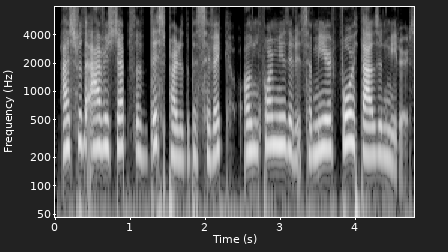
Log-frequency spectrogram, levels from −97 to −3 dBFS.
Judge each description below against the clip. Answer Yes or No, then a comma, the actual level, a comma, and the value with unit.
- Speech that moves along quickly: Yes, fast, 265 wpm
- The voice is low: No, high, 230 Hz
